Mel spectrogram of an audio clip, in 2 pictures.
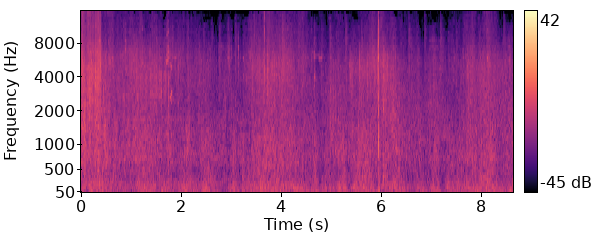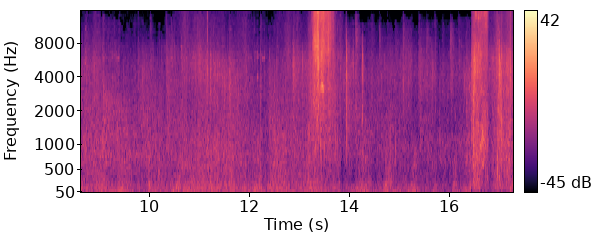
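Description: Wind rushes loudly and steadily past while gliding through the air.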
